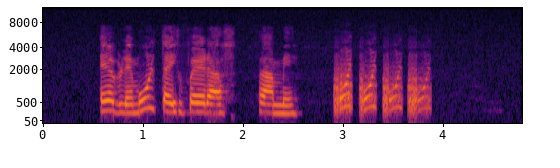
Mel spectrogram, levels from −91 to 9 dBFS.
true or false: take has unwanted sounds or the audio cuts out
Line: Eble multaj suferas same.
true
